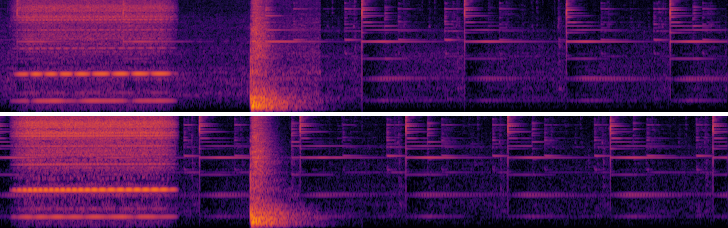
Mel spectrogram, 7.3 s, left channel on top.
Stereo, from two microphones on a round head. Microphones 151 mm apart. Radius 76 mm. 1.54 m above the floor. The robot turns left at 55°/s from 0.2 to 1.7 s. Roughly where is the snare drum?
Centre.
